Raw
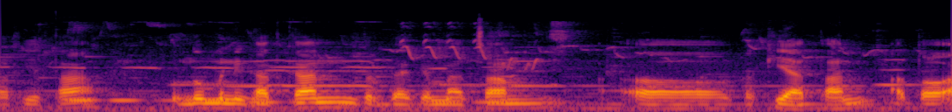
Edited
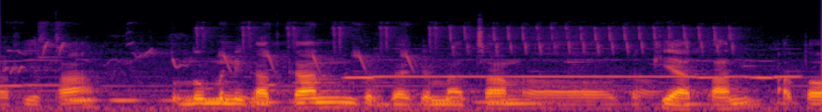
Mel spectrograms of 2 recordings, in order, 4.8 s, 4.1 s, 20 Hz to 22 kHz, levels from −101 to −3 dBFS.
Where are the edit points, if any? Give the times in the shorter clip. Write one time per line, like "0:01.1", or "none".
0:02.9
